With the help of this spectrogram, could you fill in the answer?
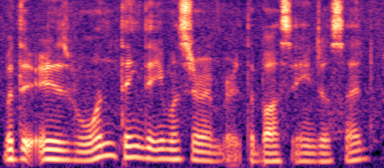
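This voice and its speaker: Young guy doing cuddly boyfriend asmr, soft dark tone, casual and playful, bit of rain in the background. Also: mid-range voice, fast. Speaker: ASMR roleplayer playing a boyfriend. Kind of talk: intimate ASMR boyfriend roleplay with bedtime story reading. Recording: steady rain noise. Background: rain sounds.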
